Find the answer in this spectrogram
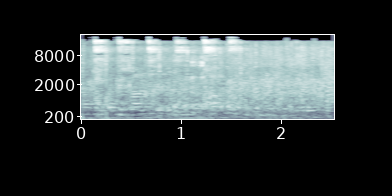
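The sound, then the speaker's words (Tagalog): An audience applauds with dense, continuous clapping that holds at a steady level throughout, while people talk over it. “Palakpakan naman dyan.”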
